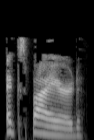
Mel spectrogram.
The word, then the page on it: expired: British English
